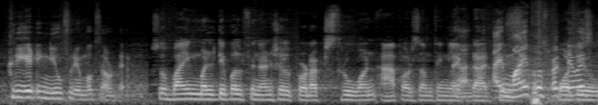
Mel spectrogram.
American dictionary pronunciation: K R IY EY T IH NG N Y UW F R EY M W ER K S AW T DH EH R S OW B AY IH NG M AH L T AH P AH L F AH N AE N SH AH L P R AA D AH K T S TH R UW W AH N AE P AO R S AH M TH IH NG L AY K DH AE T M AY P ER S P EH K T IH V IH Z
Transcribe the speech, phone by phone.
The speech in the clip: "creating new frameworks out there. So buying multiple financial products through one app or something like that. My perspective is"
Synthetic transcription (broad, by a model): K R IY EY T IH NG N Y UW F R EY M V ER K S AW T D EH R S OW B AY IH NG M AH L T AH P AH L F AH N AE N SH AH L P R AA D AH K T S T R UW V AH N AE P AO R S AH M T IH NG L AY K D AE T M AY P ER S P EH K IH IH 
